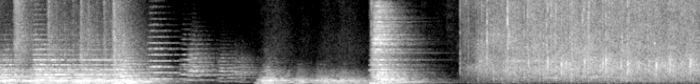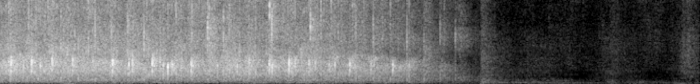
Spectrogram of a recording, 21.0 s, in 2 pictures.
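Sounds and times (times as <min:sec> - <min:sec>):
jazz brass music: 0:00.0 - 0:06.8.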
